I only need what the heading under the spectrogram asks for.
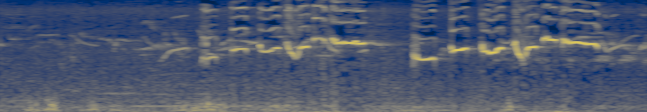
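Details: Oriental magpie-robin song from a house-kept bird, played to encourage silent birds to sing: soft notes building into rapid, repeated looping whistles and chirps, in quick bursts about four per second.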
